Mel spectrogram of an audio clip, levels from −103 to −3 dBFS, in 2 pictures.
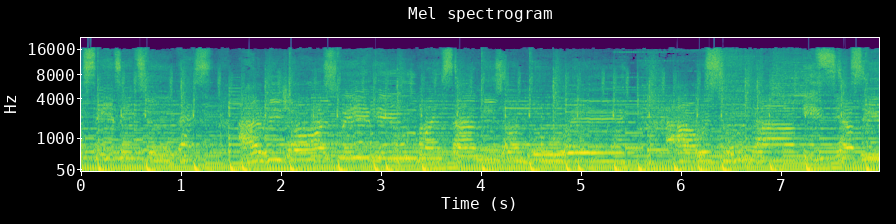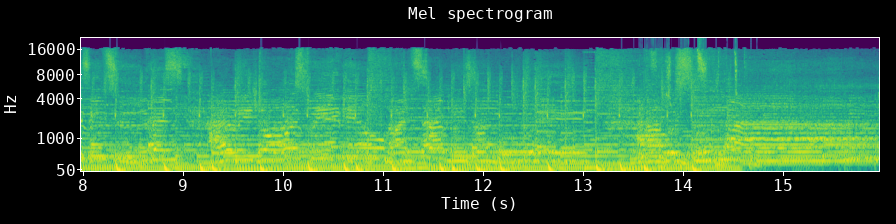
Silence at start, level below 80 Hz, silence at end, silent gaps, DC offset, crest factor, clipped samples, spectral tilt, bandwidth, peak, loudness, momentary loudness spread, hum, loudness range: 0 s; -14 dBFS; 0 s; none; under 0.1%; 8 dB; 0.1%; -5 dB/octave; over 20 kHz; 0 dBFS; -9 LUFS; 3 LU; none; 1 LU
